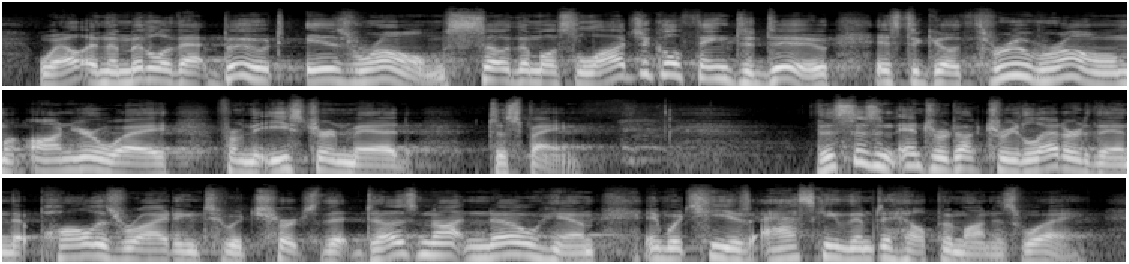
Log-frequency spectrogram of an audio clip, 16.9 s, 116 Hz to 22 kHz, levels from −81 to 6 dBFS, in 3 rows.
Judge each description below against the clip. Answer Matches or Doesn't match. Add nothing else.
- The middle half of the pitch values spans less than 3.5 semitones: Doesn't match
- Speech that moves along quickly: Matches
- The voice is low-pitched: Doesn't match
